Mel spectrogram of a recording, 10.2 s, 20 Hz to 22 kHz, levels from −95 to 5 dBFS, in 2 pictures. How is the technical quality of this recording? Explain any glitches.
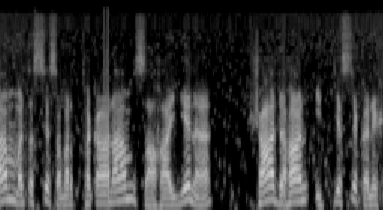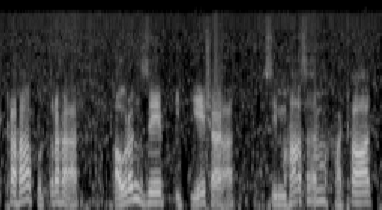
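The speech recording is noticeably degraded by heavy noise removal throughout, two brief packet-loss repairs, and five buffer stutters.

Overdone noise removal affects the whole clip. Bands near the noise estimate are cut hard, so the background drops and breaks into twinkling, warbling specks. A spectrogram shows blank gaps dotted with isolated twinkling specks.

Short concealed packet loss occurs at 0.79–0.90 s and 9.06–9.10 s. Missing audio was replaced by extending the preceding sound, heard as a brief smear. On a spectrogram it appears as blurred, stretched harmonics.

Repeated buffer stutters occur at 1.40, 3.77, 6.07, 7.97 and 9.22 s. The last 23 ms chunk, which fits a 1024-sample buffer, replays once to four times. Each repeat has a hard join and is heard as a buzz or stutter. A waveform shows identical blocks with clicks at their edges.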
